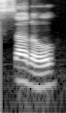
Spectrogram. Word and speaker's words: subtle: sub till sub okay because subtle silent b s u BT l e silent B that's subtle subtle but this one it's a hard be subtil okay got it thank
